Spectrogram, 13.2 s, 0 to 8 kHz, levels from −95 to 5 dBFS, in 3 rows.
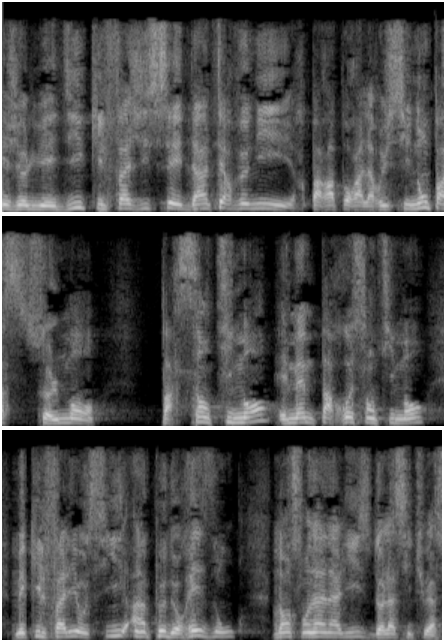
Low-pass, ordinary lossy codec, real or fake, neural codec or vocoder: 7.2 kHz; AAC, 32 kbps; real; none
